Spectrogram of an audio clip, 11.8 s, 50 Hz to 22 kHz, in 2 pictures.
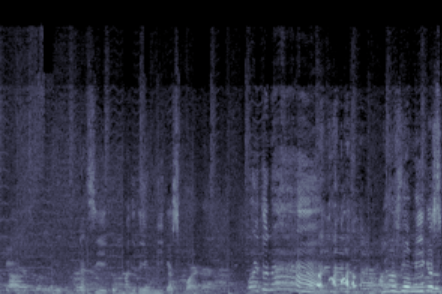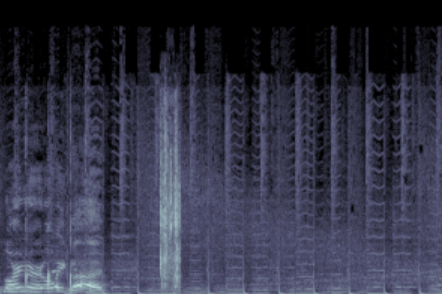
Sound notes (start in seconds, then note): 4.2 giggles; 8.0 camera shutter clicks; 9.3 upbeat music continues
